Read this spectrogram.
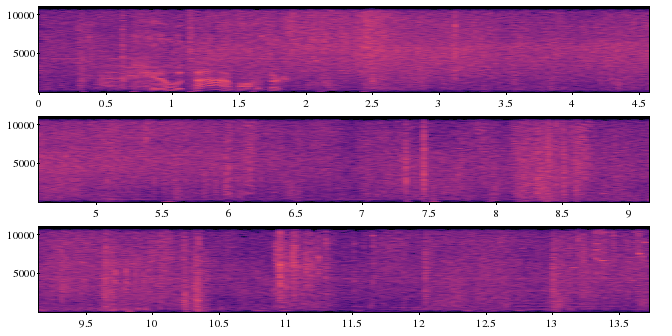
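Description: Footsteps crunch on the ground at a walking pace.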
